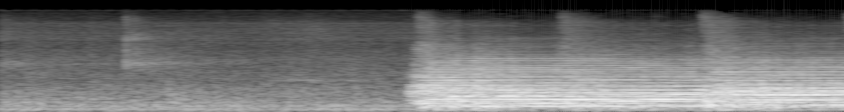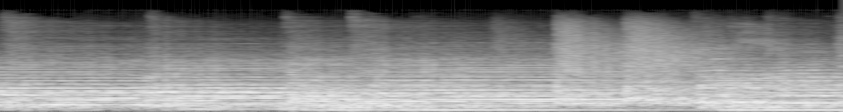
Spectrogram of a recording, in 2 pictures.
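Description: Quiet room hush, then about two seconds in a student jazz band comes in together with horns and saxophones playing held chords; bass and drums join about halfway through.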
